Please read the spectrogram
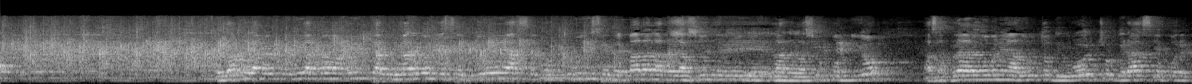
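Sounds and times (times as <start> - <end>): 
dense audience applause: 0.0 - 7.0
speech: 2.2 - 11.9.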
